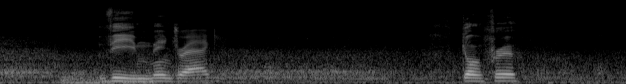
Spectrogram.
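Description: A young man speaks close to the microphone with animation.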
